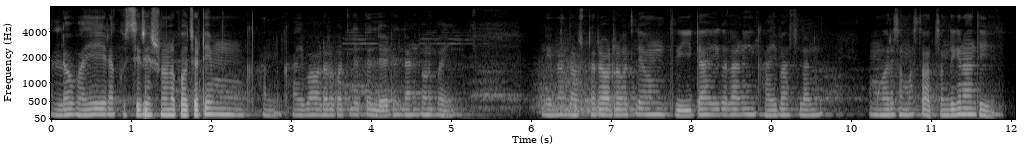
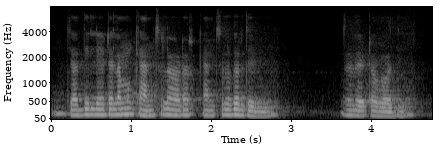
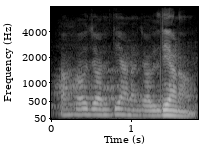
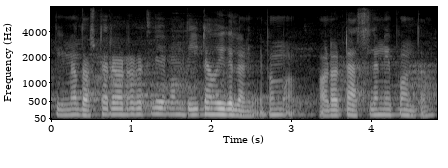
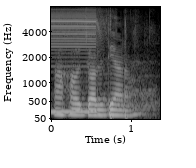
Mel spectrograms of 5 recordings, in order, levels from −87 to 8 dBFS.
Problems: constant background noise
